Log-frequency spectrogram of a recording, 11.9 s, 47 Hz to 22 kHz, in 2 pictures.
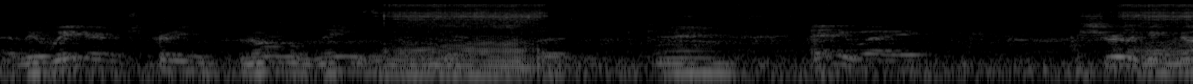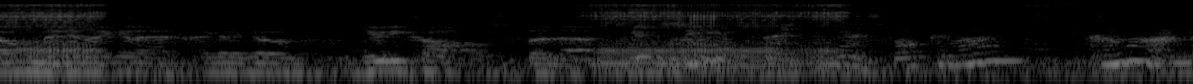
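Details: Sleeping merle French Bulldog puppy snoring: noisy, rattling snores with each breath, about 16 per minute, faint background music; snoring.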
